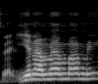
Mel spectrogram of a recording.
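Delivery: put-on Jamaican accent. Retelling a man who stared at her and asked if she remembered him, jamaican accent. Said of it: "I'm going to use the Jamaican accent".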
